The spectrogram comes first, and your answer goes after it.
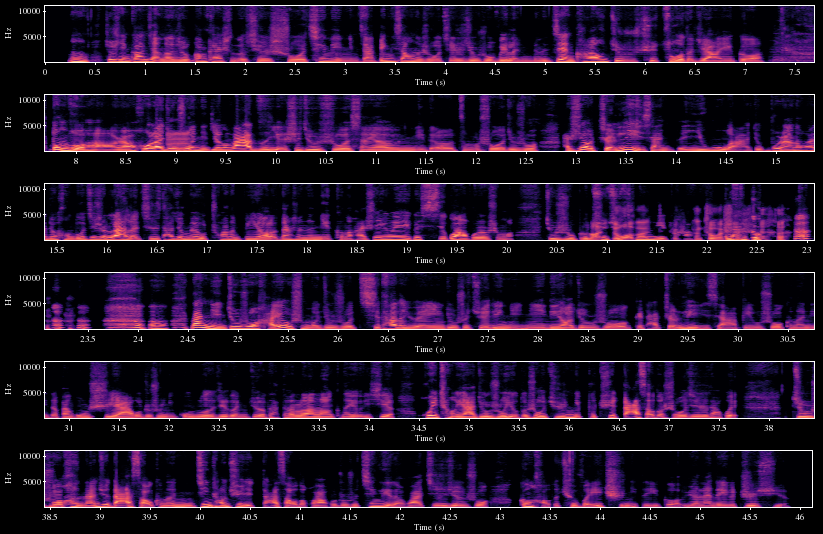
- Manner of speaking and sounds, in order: laughing while speaking: "就是，主要事"; laughing while speaking: "懒惰"
- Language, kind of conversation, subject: Chinese, podcast, 你有哪些断舍离的经验可以分享？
